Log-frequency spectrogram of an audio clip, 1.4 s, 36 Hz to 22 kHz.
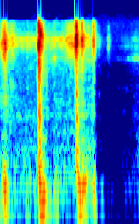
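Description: Typing on a computer keyboard to launch Visual Studio 2015, three quick clicky keystrokes close to the microphone, then silence.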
